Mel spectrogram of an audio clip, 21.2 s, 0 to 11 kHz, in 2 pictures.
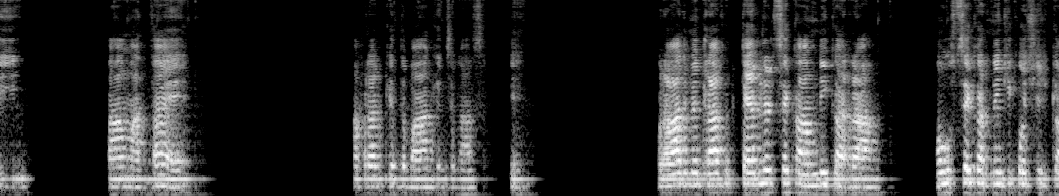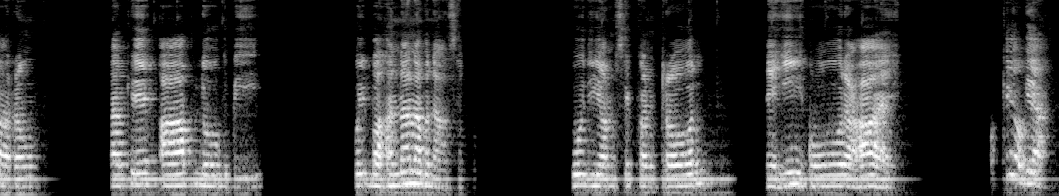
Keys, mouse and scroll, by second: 3.1 alt+click, 5.9 alt+click, 7.6 alt+click, 9.6 alt+click, 10.7 alt+click, 12.3 alt+click, 14.6 1, 15.7 click.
